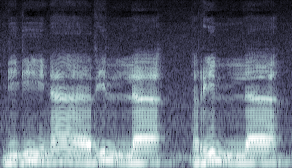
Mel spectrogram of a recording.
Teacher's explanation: jadinya idgham, iaitu masuk dalam ra. Tapi idgham tu dengan bila gunnah, tanpa dengung.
